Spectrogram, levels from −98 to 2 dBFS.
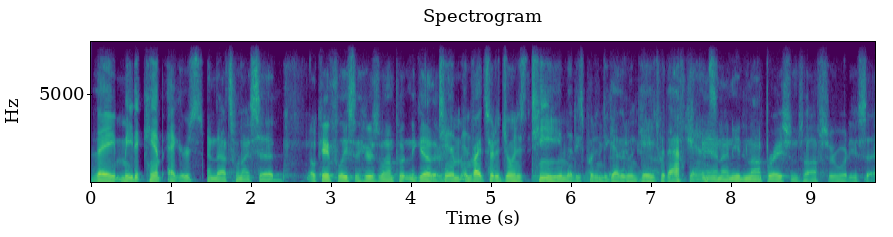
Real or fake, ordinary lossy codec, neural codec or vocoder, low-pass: real; Opus, 24 kbps; none; 7.2 kHz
